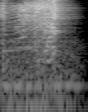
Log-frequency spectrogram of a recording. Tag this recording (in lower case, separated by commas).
domestic sounds, cutlery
